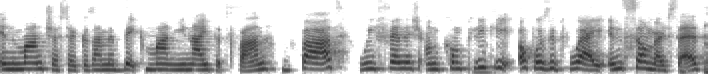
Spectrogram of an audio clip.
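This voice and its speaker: A woman speaks with a Polish accent. Her pitch is high and her pace moderate. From Poland. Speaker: property sourcing agent. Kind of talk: podcast interview.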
